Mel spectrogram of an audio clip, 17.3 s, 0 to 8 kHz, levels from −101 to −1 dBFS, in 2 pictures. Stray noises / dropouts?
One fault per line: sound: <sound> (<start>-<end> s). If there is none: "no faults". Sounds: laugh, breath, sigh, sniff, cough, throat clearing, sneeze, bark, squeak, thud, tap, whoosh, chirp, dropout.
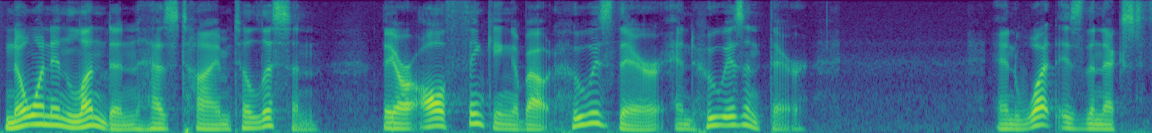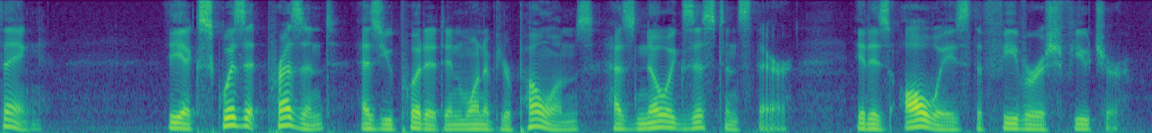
no faults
